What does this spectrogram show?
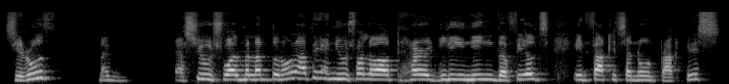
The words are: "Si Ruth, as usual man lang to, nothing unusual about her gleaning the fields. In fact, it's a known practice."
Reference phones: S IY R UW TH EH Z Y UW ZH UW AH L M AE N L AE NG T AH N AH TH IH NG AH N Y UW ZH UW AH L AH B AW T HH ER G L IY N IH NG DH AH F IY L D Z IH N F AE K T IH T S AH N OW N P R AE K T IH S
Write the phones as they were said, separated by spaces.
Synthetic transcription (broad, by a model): S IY R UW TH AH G Y UW SH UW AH L M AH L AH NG T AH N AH T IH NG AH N Y UW SH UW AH L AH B AW T HH ER G L IY N IH NG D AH F IY L D S IH N F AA K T IH T S AH N OW N P R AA K T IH S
